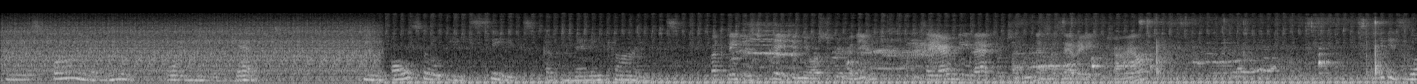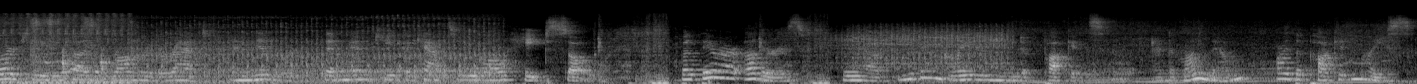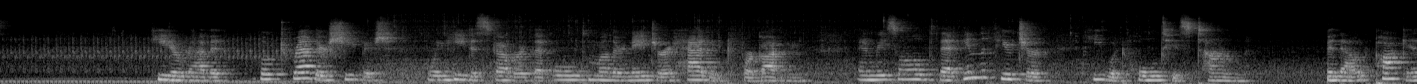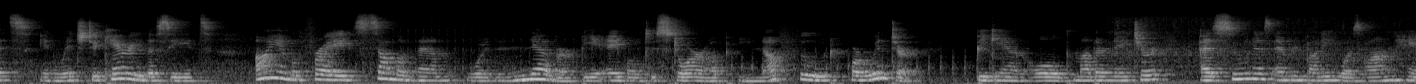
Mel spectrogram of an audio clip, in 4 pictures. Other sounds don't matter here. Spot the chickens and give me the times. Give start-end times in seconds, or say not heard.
7.3-15.5.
